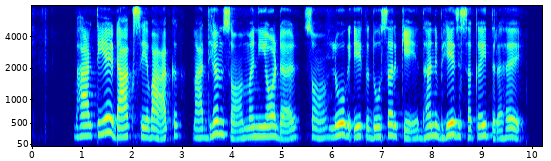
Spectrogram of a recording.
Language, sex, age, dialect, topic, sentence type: Maithili, female, 46-50, Eastern / Thethi, banking, statement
